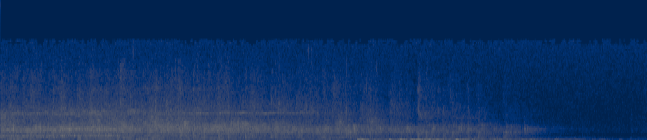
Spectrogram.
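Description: Audience applauding, the clapping dying away near the end. A few low thumps join in during the last couple of seconds.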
